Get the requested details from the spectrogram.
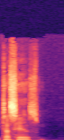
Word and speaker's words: TACEESM: How do you pronounce it? – What is the High Technical School of Architecture? – Yeah, this transforming architectural and civil engineering education. – We say TACEESM.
